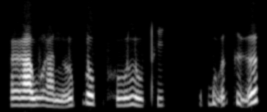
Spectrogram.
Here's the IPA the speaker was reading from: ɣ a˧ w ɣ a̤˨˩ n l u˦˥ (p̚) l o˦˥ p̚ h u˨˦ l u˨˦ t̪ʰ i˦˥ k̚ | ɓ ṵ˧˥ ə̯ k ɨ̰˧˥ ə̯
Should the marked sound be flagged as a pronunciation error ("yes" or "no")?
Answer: no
